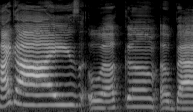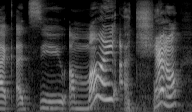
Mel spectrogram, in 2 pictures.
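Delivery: very slow, very loud, drawn-out delivery. Opening a channel video and greeting the viewers: very slow. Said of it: "I don't know why I said that so slowly".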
